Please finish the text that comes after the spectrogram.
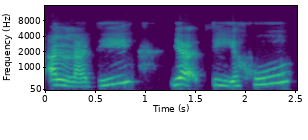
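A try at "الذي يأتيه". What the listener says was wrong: Ya'tihi dong, masa ya'tihu? Alladzi ya'tihi.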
